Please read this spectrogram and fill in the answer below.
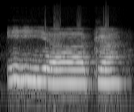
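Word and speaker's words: إياك: Yang benar adalah dengan mentasydidkan huruf iya tersebut, iyyaka, seperti itu.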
